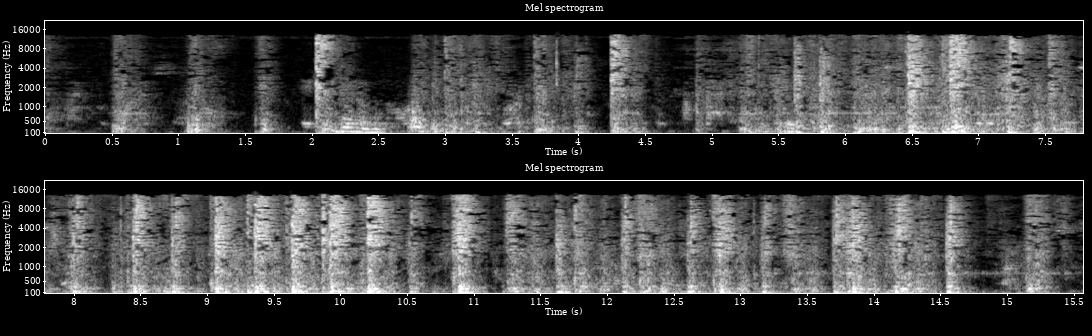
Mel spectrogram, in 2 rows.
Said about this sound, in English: Now remember, every time you hear that, that is a 26-year-old man punching a 75-year-old man in the head. Not in the body, in the head and face.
